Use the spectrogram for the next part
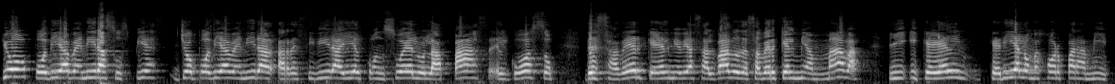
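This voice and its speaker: A woman pastor delivers a sermon in a high, clear voice. She preaches with earnest conviction, lifting her voice to stress a point and slowing down when she reads scripture. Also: steady tone. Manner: earnest, rises with emphasis, slows to read scripture. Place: church.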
